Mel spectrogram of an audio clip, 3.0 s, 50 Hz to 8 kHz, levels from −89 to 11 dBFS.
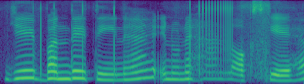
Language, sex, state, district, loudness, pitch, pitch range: Hindi, female, Punjab, Pathankot, -18 LUFS, 230 Hz, 205-245 Hz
